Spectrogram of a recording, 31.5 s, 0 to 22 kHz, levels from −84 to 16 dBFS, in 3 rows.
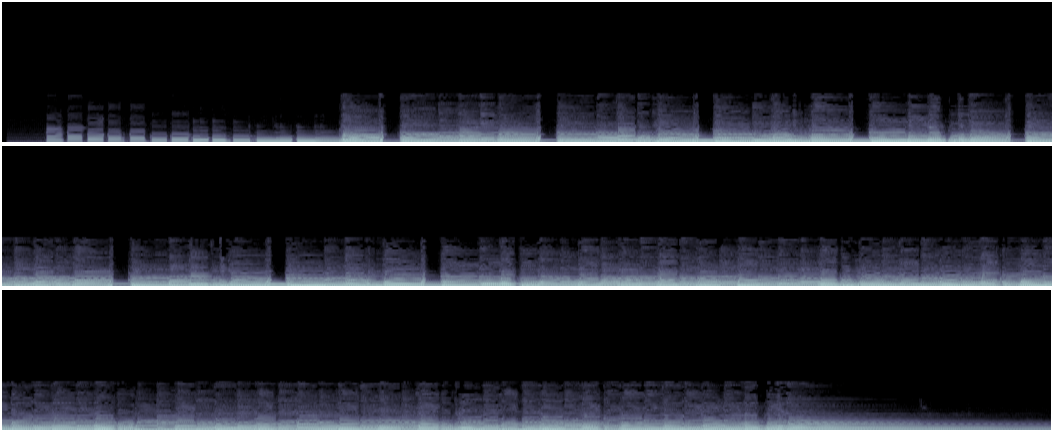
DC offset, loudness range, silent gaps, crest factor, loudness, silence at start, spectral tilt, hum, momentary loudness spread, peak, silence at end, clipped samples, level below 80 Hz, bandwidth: under 0.1%; 3 LU; none; 14 dB; -19 LUFS; 0.45 s; -10.5 dB/octave; none; 8 LU; -4 dBFS; 0 s; under 0.1%; -40 dBFS; 7.6 kHz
